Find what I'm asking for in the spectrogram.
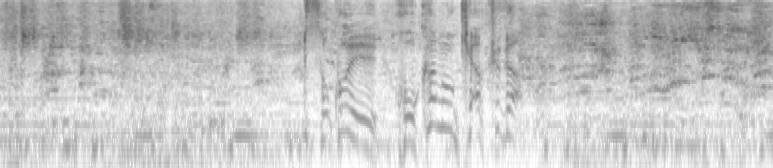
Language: Japanese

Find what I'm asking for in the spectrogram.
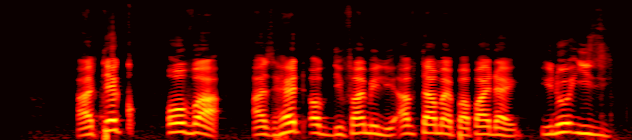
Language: Nigerian Pidgin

